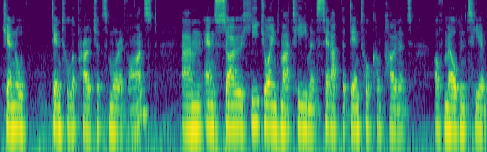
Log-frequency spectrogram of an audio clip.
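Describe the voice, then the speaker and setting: A middle-aged man with a South African accent, speaking at an ordinary pitch. He explains at length in a measured, unhurried way, pausing on fillers and restarting phrases. A faint hiss sits under the voice. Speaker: guest, clinic director. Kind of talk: interview talk.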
